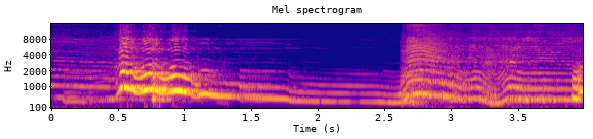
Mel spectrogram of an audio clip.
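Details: German Shepherd worked up over a kazoo toy gives a sustained, gradually falling howl-like whine, then a louder wavering cry that dips and climbs again, continuous for about four seconds.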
